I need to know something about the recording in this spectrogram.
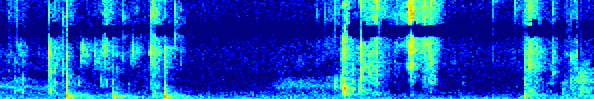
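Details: Golden Retriever eating pears indoors, crunching bites: a few sharp crisp snaps near the start, then a softer isolated crunch and one more bite, set against a quiet low room hum.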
